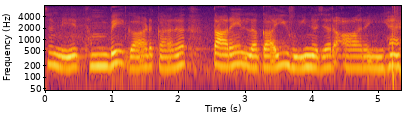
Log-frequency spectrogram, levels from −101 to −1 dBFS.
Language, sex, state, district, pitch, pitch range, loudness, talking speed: Hindi, female, Punjab, Fazilka, 190 Hz, 180-200 Hz, -17 LUFS, 125 wpm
